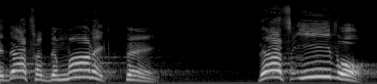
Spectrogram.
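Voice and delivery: high, loud cry building to a drawn-out peak; rising, emphatic accusation; loud denunciation. Acted. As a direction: denounce it at full preaching force. Acts out disciples denouncing apparition.

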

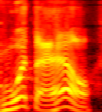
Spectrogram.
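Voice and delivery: a tourist jolted by a bang, yelling; shocked outburst. Retold or imitated. Tourist at a cable car window, startled yell. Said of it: "You'd be like".

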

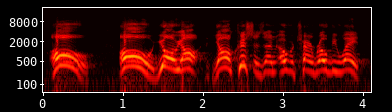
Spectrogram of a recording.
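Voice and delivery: loud, hammed-up protest; mock outraged accusation. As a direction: imitate an indignant crowd pointing blame. Acting out outraged accusers of Christians.

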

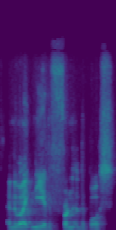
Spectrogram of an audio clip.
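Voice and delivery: ordinary talk, nothing marked

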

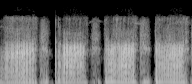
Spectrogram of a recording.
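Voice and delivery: repeated mock snarling dog noise; imitated angry Chihuahua noise. Describing an angry Chihuahua, imitated constant angry dog noise. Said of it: "like, constantly, like ... noise".

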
